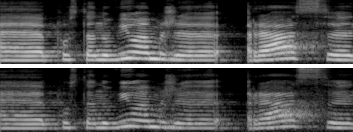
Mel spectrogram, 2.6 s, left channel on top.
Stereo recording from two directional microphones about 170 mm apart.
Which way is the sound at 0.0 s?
10° right (ahead or behind).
